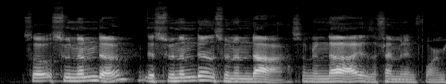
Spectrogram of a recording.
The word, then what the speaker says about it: Sunandā: So Sunanda, the Sunanda and Sunandā. Sunanda is a feminine form, she who in this form, right? Sunanda means pleasing or delightful, right? And Sunanda with a long A at the end, right?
